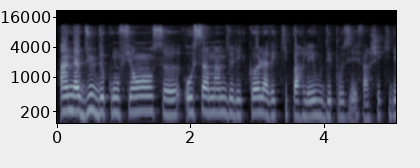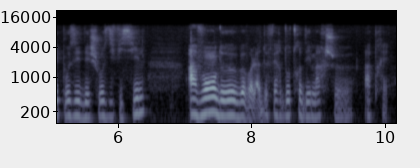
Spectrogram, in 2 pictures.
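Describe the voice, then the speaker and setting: A woman's voice: on the low side, flat delivery, moderate pace, mellow. A woman giving an unscripted interview answer, tentative and rephrasing as she goes.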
